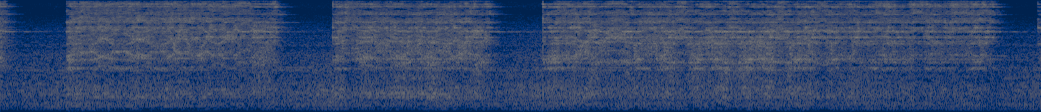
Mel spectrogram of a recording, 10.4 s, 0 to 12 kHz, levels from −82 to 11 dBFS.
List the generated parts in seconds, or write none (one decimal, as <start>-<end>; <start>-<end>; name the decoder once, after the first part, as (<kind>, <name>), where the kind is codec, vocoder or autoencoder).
0.5-1.8 (vocoder, Vocos); 5.1-5.9; 7.1-10.0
